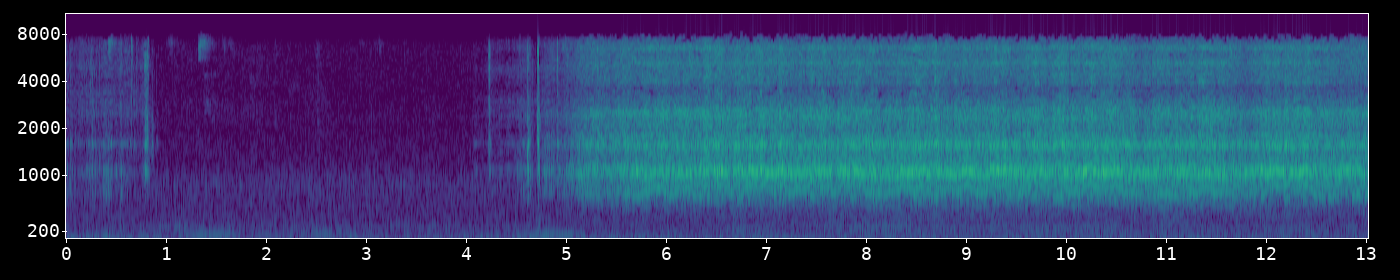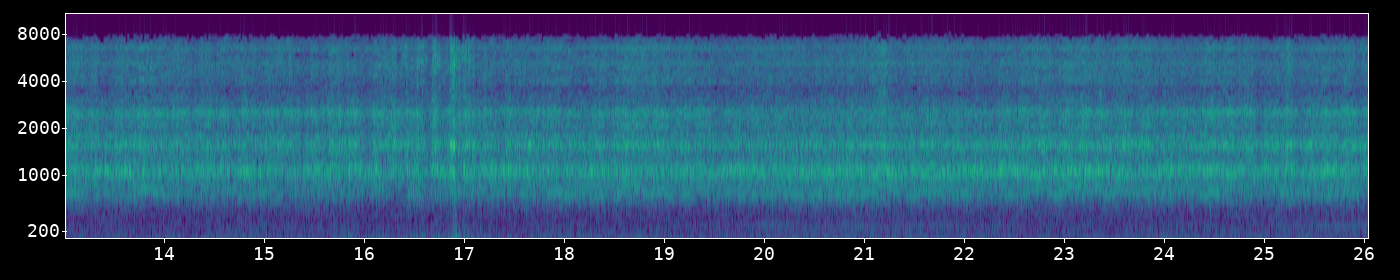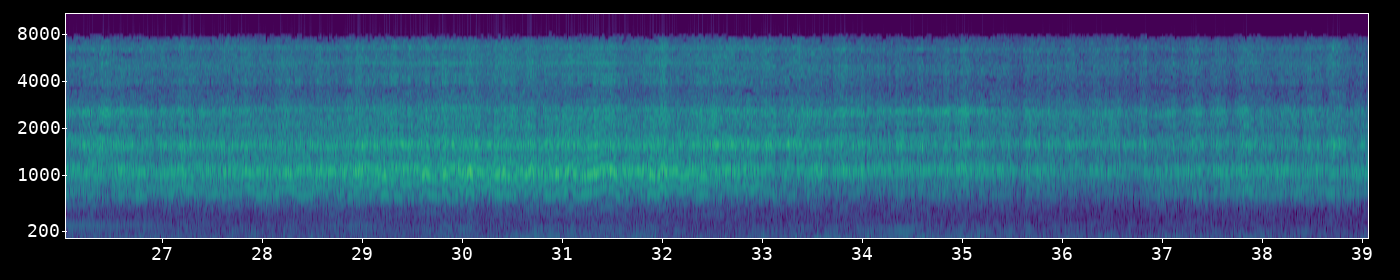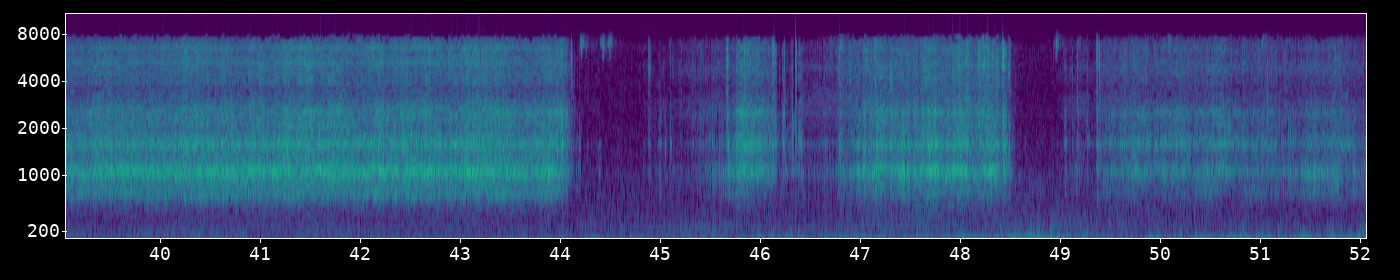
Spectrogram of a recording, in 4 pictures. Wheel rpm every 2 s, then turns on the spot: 0, 0, 30, 50, 50, 40, 40, 40, 40, 40, 40, 50, 50, 50, 50, 50, 50, 40, 40, 40, 40, 30, 10, 20, 10, 20.
46-48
